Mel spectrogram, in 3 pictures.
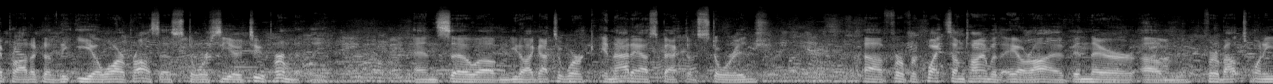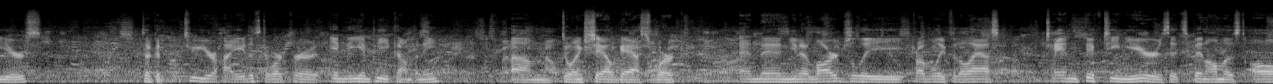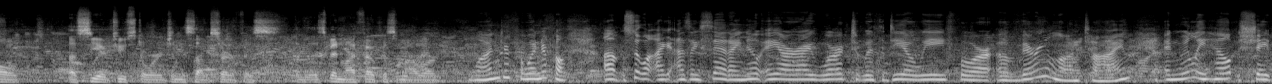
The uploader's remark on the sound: Recorded in the Exhibit Hall at the 2023 SPE Carbon Capture, Utilization, and Storage Conference held at the University of Houston.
